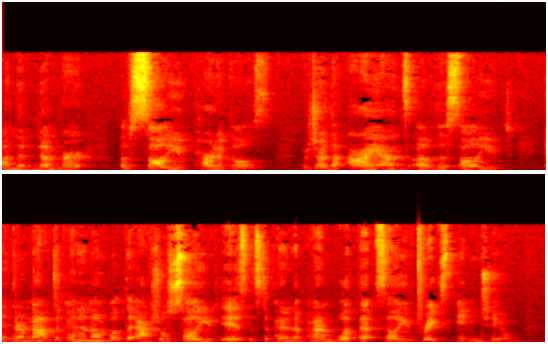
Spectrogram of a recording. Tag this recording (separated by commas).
Speech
